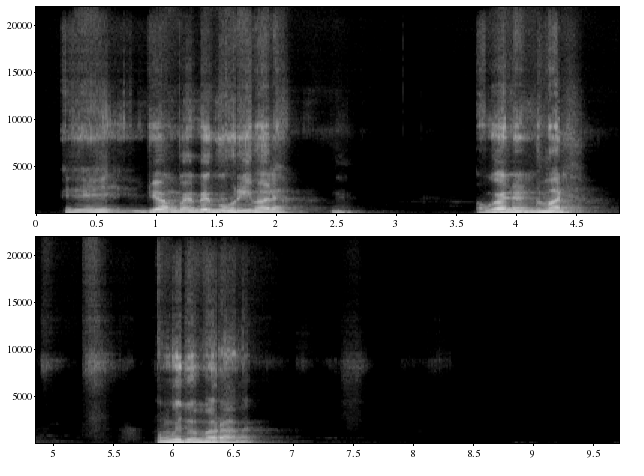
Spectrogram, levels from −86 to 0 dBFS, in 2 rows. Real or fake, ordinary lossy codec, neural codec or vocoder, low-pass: fake; none; codec, 44.1 kHz, 7.8 kbps, DAC; none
